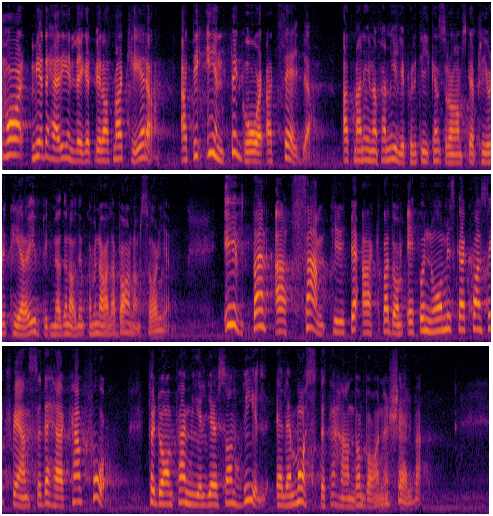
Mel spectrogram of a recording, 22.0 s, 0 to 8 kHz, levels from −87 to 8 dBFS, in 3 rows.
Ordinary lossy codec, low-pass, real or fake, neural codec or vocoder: none; none; fake; codec, 16 kHz, 8 kbps, FunCodec, trained on LibriTTS, 25 frames a second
